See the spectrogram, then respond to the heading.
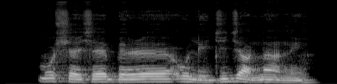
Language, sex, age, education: Yoruba, female, 30-45, tertiary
